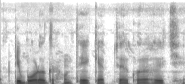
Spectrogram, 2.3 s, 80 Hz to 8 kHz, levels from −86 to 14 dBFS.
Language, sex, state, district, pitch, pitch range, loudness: Bengali, male, West Bengal, Paschim Medinipur, 90 Hz, 85-95 Hz, -19 LUFS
